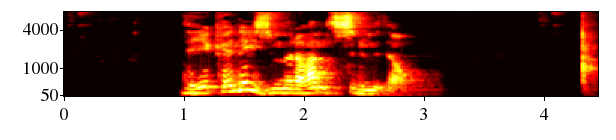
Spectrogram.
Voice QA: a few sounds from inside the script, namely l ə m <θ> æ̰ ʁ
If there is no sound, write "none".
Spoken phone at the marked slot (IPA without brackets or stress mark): ð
